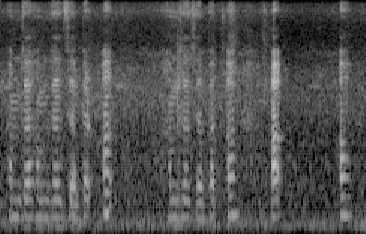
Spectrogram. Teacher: حمزہ کے مخرج میں آواز روکنی ہے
